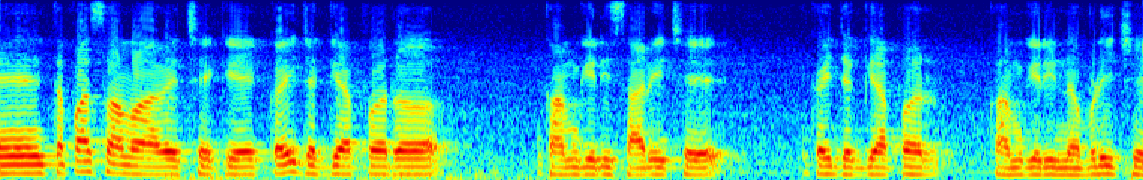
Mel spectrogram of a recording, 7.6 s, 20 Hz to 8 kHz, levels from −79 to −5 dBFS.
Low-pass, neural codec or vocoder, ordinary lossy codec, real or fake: none; none; none; real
